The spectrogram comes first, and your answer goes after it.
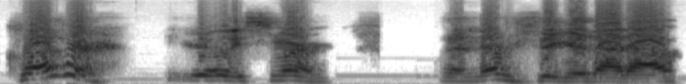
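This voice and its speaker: A man's voice: sits high, lively intonation, moderate pace, soft background music, rough recording. A man voicing a loyal young male friend character while reading a fan visual novel aloud on stream. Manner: casual, blunt delivery with mild swearing.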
